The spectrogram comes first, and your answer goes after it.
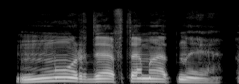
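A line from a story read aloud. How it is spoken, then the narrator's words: Nasal remark. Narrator (Russian): высказался Гнусавый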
